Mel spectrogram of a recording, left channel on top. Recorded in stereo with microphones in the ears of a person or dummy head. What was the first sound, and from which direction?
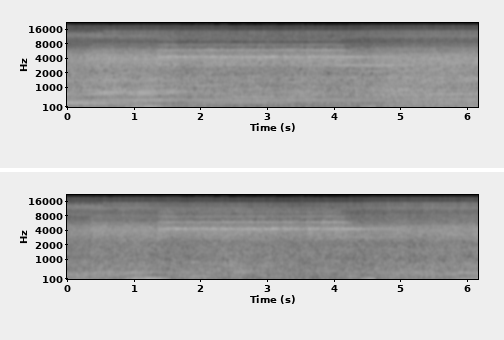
A bell, centre (ahead or behind).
